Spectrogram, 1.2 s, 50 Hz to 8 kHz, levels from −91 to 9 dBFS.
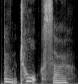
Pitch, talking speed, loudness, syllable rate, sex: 245 Hz, 150 wpm, -17 LUFS, 3.1 syllables/s, female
